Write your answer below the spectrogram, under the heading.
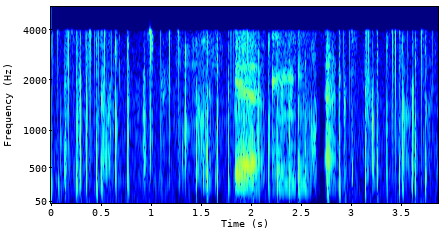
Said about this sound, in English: Yeah. I hear it too, though. That's all I hear. Sounds like somebody's running through the woods and shit.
